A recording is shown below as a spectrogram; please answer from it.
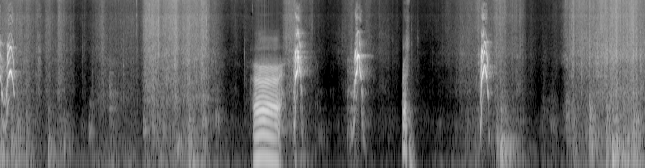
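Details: Miniature Schnauzer puppy answering its owner with a series of short, high-pitched yaps spaced one to two seconds apart, following a deep human voice imitating a bark, with soft rustling in between.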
